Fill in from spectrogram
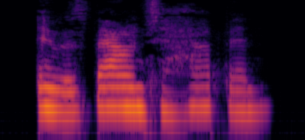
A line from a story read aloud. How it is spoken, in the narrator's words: Jet said in a small, broken voice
